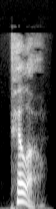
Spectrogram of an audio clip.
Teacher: the accent is in the first syllable corresponding to pill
